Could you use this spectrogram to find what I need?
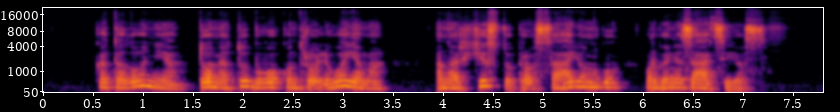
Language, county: Lithuanian, Kaunas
